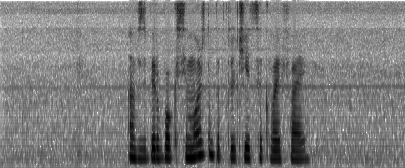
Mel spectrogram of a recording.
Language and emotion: Russian, neutral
